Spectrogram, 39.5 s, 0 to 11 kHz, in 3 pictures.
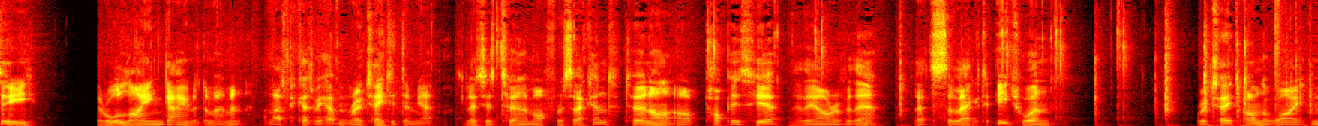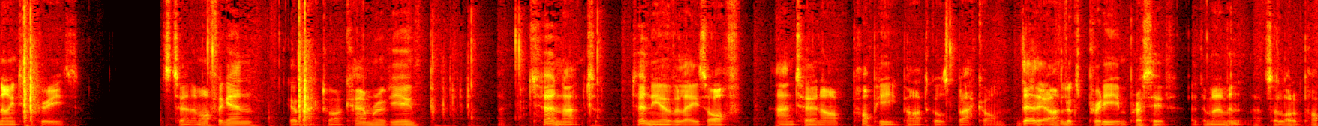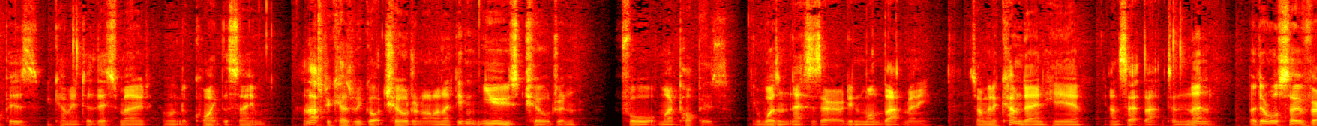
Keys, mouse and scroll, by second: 0.0-0.4 scroll up 1, 4.5-5.0 scroll up 1, 5.0 click, 5.6 scroll down 1, 7.1 click, 8.2 click, 8.9 middle click, 9.4 shift+click, 12.1 r, 12.4 y, 12.9 KP_9, 13.0 KP_0, 13.4 KP_Enter, 15.3 click, 16.2 KP_0, 18.1 scroll down 2, 18.3 click, 20.6 scroll down 1, 20.9-22.6 scroll up 1, 22.6 click, 27.1 click, 35.9-38.1 scroll down 2, 38.1 click, 38.6 middle click, 39.4-39.5 scroll down 2.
